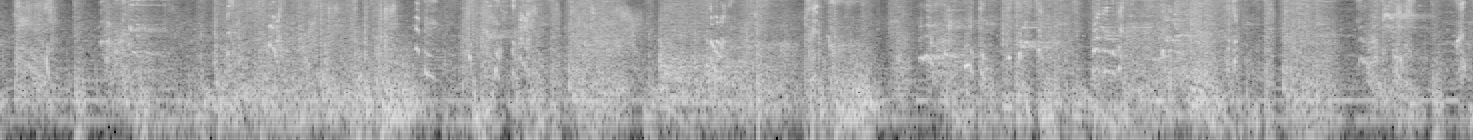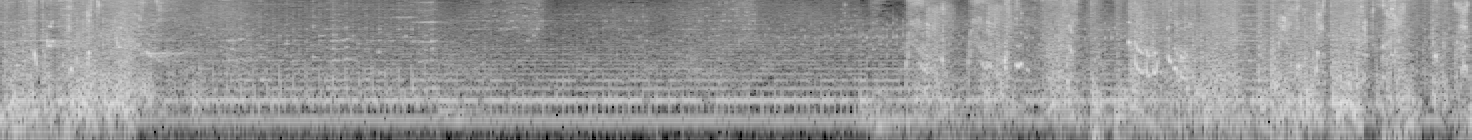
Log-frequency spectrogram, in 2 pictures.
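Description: Steady game music plays.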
